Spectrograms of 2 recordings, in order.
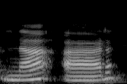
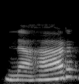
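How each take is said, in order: First: Nahar with the first a drawn out; Hebrew word repeated. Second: Nahar, short, with a slight rise; Hebrew word. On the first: Teacher repeating nahar, longer. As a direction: repeat nahar, stretching naa. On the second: Teacher modelling a vocabulary word. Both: Shown as a demonstration.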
